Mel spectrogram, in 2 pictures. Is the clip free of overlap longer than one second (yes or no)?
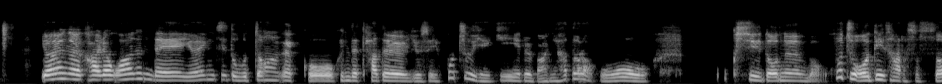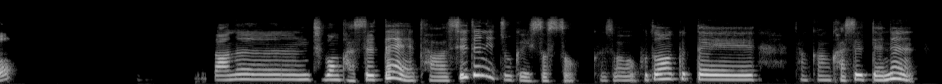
yes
